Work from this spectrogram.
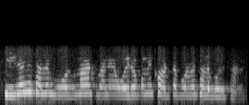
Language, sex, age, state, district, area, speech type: Bengali, female, 45-60, West Bengal, Jhargram, rural, conversation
